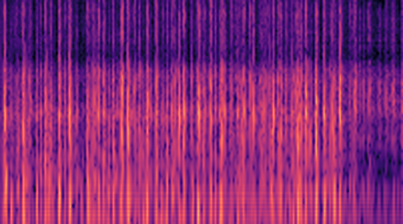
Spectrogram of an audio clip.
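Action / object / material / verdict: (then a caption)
tap / plastic food container / plastic / none. A clear, ribbed plastic food container is held upside down, hollow and empty, while fingertips tap fast on its base. A dense stream of quick, hollow, low thudding taps sounds with a mid-low tone and almost no ring. The tapping grows softer in the last half-second.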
